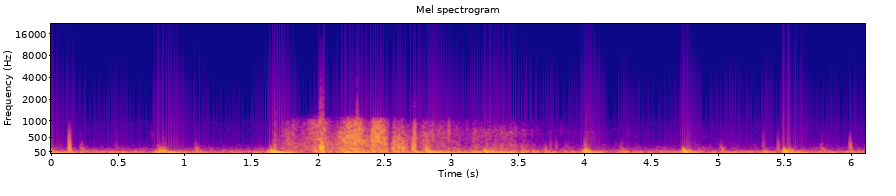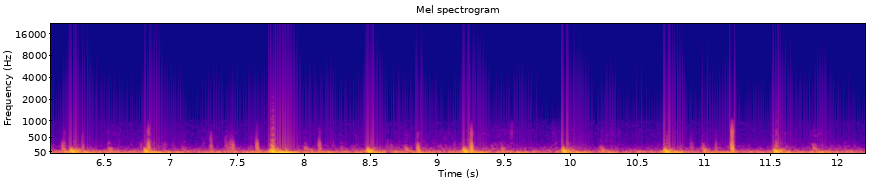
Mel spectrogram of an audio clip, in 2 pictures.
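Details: Regular heartbeat, about 80 a minute, heard through a STEMOSCOPE Bluetooth wireless electronic stethoscope with noise cancelling and amplification placed on the chest, with a brief burst of handling noise. Normal heart sounds.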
